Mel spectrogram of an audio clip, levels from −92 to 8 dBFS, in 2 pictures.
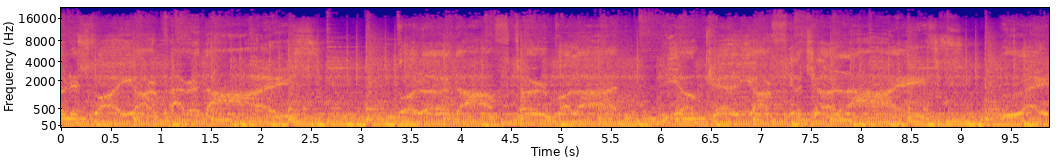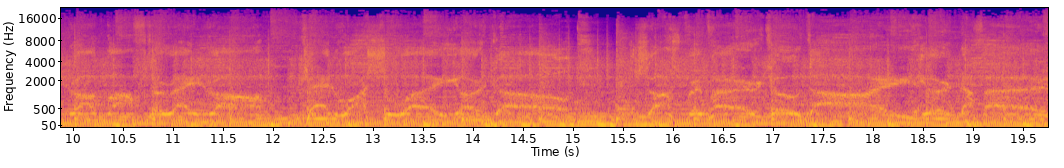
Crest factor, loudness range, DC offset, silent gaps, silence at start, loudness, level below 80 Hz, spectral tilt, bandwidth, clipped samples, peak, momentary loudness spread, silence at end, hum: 10 dB; 0 LU; under 0.1%; none; 0 s; -11 LUFS; -16 dBFS; -4.5 dB/octave; over 20 kHz; under 0.1%; 0 dBFS; 1 LU; 0 s; none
